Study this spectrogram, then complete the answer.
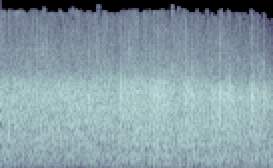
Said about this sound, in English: This is President Obama's State of the Union message from NPR News. Big Democratic applause here for extending unemployment benefits that the Congress let expire.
